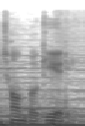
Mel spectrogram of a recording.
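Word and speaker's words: 蜻蛉切: However, the Japanese translators for Terraria, Spike Chunsoft, decide to write the name in katakana, still pronounced Tombo Giri.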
